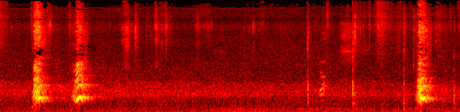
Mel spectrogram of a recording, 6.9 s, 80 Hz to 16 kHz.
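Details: Liza, a female Alaskan Malamute, watching and playing by herself while a 12-year-old Golden Retriever plays fetch; two sharp barks in quick succession, a pause, then one more bark, with quiet background hum.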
